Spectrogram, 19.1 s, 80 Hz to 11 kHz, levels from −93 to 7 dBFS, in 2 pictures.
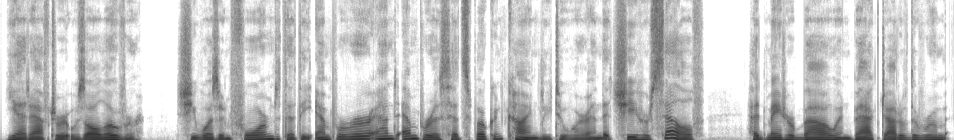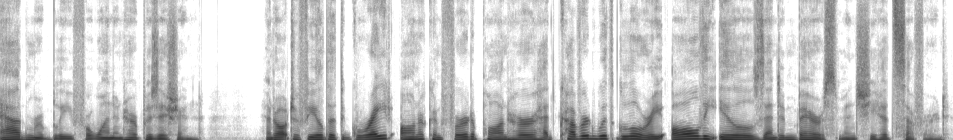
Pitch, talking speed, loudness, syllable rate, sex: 150 Hz, 195 wpm, -18 LUFS, 5.3 syllables/s, female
